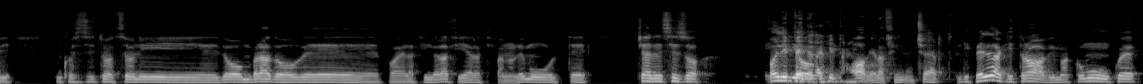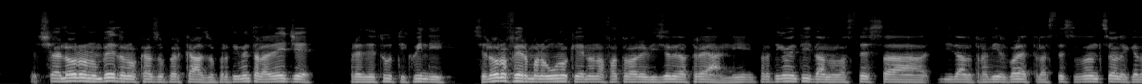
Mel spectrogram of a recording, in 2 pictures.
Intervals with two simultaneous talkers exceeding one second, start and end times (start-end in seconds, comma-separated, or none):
none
